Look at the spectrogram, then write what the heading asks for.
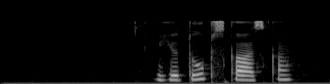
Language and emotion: Russian, neutral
